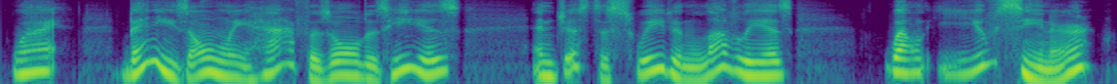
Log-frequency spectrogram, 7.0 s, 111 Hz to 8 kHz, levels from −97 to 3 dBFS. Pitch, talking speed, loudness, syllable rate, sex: 195 Hz, 165 wpm, -20 LUFS, 4.7 syllables/s, male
